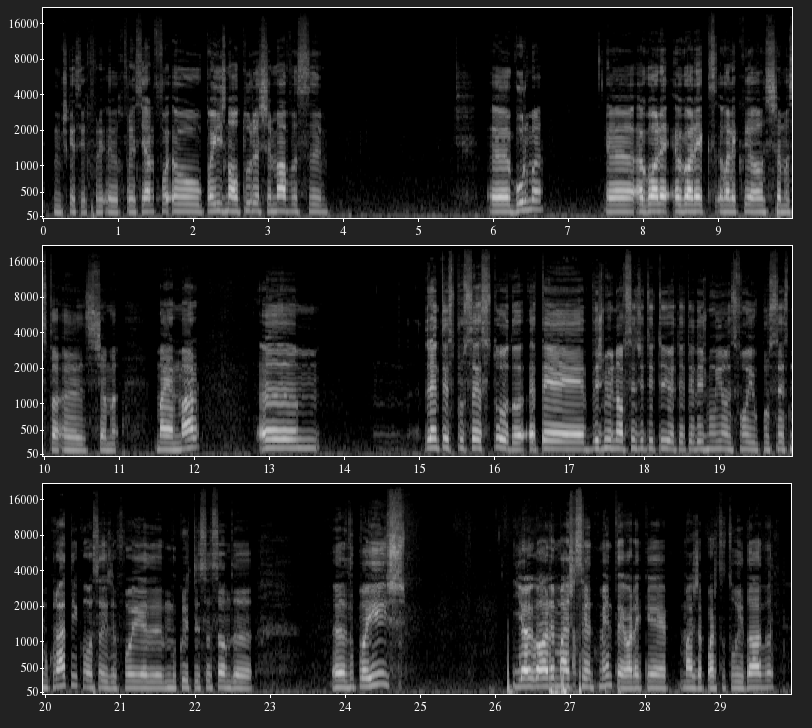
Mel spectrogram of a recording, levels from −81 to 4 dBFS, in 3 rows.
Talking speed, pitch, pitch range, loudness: 130 wpm, 135 Hz, 125-150 Hz, -25 LUFS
